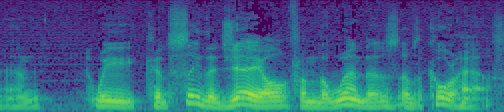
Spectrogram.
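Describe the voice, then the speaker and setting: Dark, mellow tone from a man with an Alabama accent, medium pitch, lively intonation and a fairly slow pace. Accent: Southern US (Alabama). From US South, Alabama. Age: 80s+. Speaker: retired businessman, tornado witness. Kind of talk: oral history testimony.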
